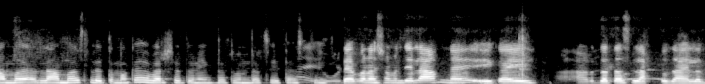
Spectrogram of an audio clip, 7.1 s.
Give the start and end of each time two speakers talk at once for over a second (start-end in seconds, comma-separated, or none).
none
